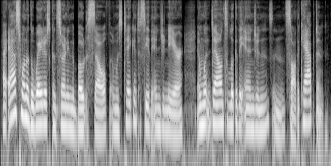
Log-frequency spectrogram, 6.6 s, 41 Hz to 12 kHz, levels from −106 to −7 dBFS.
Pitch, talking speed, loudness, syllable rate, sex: 155 Hz, 260 wpm, -19 LUFS, 6.7 syllables/s, female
